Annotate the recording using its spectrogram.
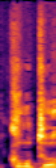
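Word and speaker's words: Qonto: Choisissez conto, ça s'écrit Q O N T O pour vous lancer.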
